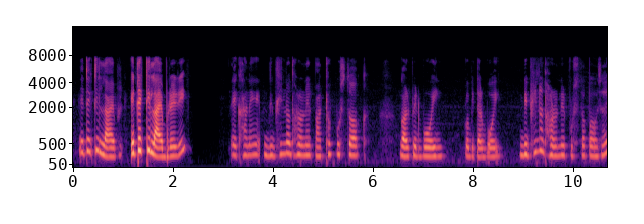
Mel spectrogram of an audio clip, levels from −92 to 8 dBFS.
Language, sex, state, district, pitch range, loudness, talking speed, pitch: Bengali, female, West Bengal, North 24 Parganas, 205-245 Hz, -22 LUFS, 110 wpm, 225 Hz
